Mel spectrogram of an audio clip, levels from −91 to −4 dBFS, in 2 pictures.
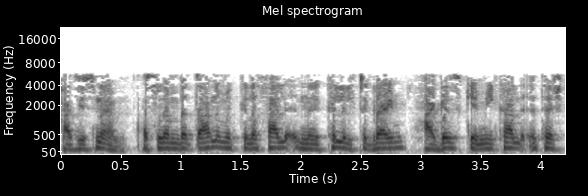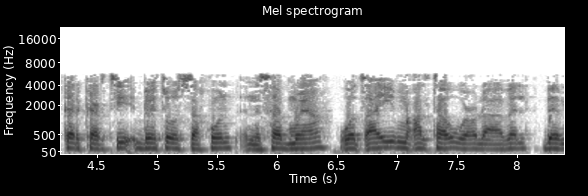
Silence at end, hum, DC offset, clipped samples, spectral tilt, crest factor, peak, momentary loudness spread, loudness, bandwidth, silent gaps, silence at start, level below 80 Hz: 0 s; none; under 0.1%; under 0.1%; -4.5 dB/octave; 18 dB; -8 dBFS; 3 LU; -26 LUFS; 6 kHz; none; 0 s; -54 dBFS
